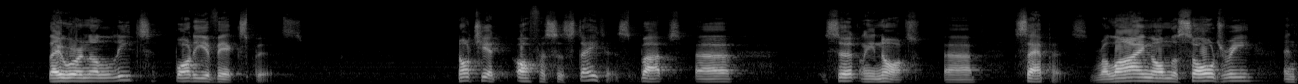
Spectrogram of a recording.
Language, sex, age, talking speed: English, male, 60-79, 100 wpm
